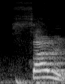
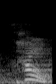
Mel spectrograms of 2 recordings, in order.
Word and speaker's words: 쌀: 경상도 사람 중에 어느 특정 지역에 쌀 발음을 못해요. 쌀이라고 하면 살 그럽니다.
